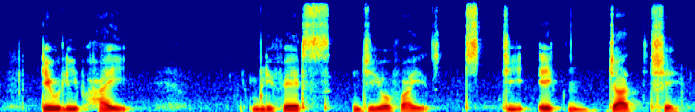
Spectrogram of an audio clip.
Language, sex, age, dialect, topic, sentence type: Marathi, male, 18-24, Northern Konkan, agriculture, statement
